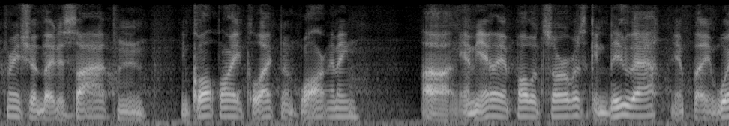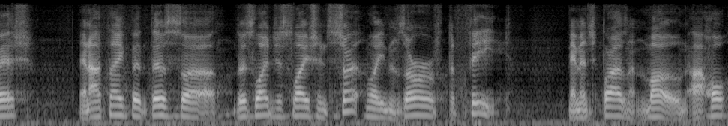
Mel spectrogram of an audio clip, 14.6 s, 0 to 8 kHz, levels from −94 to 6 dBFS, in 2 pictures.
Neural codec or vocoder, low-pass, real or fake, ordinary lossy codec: autoencoder, 22.05 kHz, a latent of 192 numbers a frame, VITS, trained on many speakers; 7.2 kHz; fake; AAC, 48 kbps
